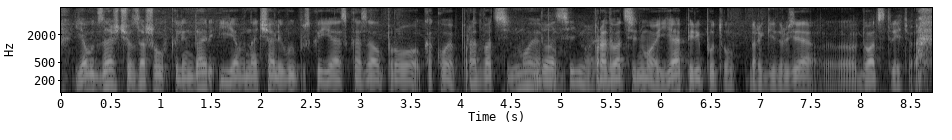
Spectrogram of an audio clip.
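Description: In a normal speaking voice, a man speaks at a moderate pace with fairly low pitch, lively intonation, very even loudness and hardly any pauses. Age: 30s. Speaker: rock podcast host. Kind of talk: casual chat.

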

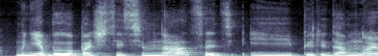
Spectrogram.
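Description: A woman's dark, mellow voice at a medium pitch, with ordinary pitch variation. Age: 20s. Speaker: podcast host. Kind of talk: personal monologue podcast.

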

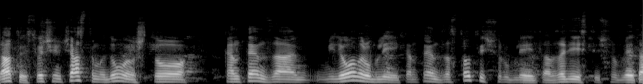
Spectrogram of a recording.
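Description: Using an unremarkable speaking voice, a man talks at a moderate pace with medium pitch and lively intonation. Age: 30s. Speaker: sales coach. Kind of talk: monologue podcast on sales. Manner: casual, filler-heavy.

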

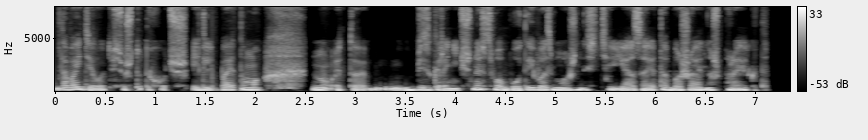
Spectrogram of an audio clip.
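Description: In a dry, close recording with no echo, a woman speaks at a fairly slow pace and a fairly low pitch, her tone dark and mellow, with vocal fry and ordinary pitch variation. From Buryatia, Russia (Ulan-Ude). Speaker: playwright. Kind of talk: casual chat. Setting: studio.

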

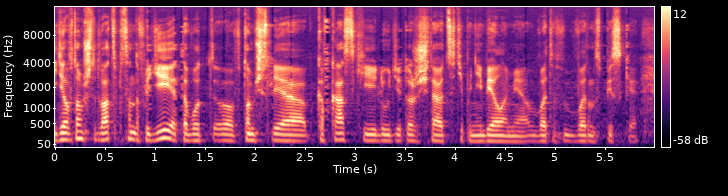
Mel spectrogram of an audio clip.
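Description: Talking at a very fast pace, a man holds a medium pitch and fairly even intonation. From Yakutia (Sakha Republic), Yakutsk. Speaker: blogger-activist. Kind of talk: casual chat. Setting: bar with live audience.

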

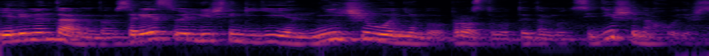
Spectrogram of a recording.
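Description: This man talks at a fairly high pitch with very wide pitch swings. His loudness swings a lot, and he hardly pauses. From Moscow, Russia. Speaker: former prisoner. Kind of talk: testimony. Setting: remote call. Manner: hesitant, filler-heavy.

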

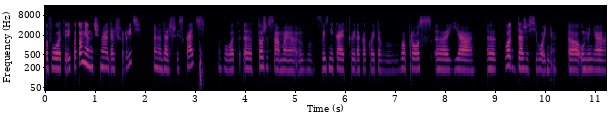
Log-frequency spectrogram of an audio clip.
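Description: Very slow and fairly even in intonation, a woman talks at a medium pitch against a quiet background, the sound dry and close with no echo. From Russia, Saint Petersburg. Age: 20s. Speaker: junior software developer. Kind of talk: interview.

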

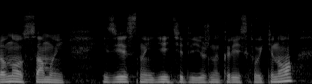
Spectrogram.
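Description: A plain, everyday voice from a man with a fairly low pitch, at a fairly quick pace, on a very clean recording with a silent background. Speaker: film podcast co-host. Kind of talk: casual chat.

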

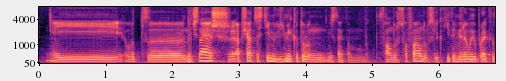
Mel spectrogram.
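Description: A man with an ordinary speaking voice talks at a fairly quick pace, at medium pitch and with ordinary pitch variation. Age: 30s. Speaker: tech entrepreneur. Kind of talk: interview conversation.

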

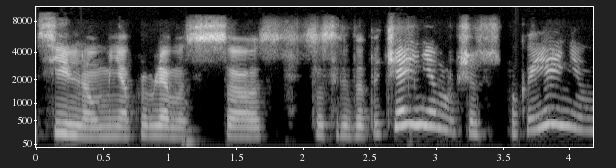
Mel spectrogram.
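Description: This woman's voice sits at a fairly high pitch. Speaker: podcast host. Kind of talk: casual chat.

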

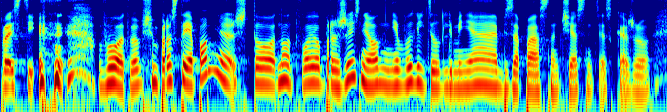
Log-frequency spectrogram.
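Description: In a normal speaking voice, a woman talks at a moderate pace and medium pitch with ordinary pitch variation, on a very clean recording with a silent background. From Ivanteyevka, Moscow region. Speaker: podcast host. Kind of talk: casual interview chat. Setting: call.

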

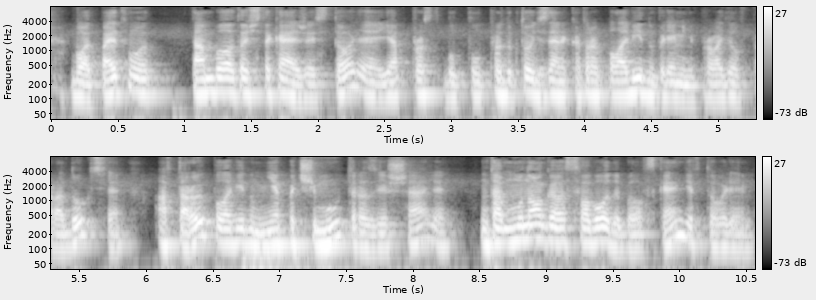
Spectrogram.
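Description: Talking at a very fast pace, a man uses a somewhat breathy, medium-pitched voice with ordinary pitch variation. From Russia, Novosibirsk (Akademgorodok). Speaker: head of design. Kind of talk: interview.

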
